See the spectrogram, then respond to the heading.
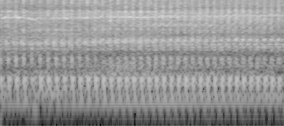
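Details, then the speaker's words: ATV, cold on choke just after first start: quick, even firing pulses at a steady idle with no misses or knocks; running cleanly. "Oh my gosh. It is idling. Holy crap, guys. Is that even freaking real? It's idling. That's crazy."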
